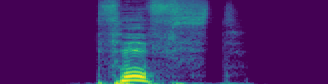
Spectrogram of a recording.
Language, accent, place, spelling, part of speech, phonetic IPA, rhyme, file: German, Germany, Berlin, pfiffst, verb, [p͡fɪfst], -ɪfst, De-pfiffst.ogg
- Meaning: second-person singular preterite of pfeifen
